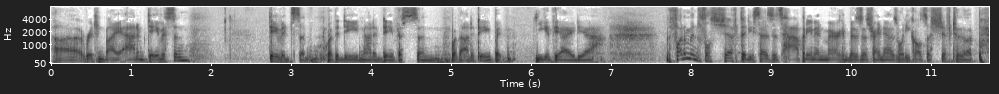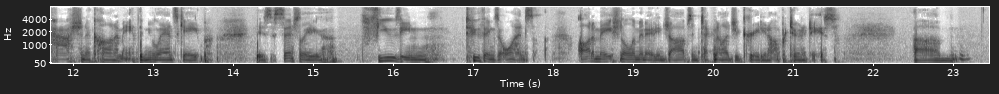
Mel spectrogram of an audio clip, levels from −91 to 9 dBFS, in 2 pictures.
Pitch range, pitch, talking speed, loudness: 95-125 Hz, 105 Hz, 155 wpm, -17 LUFS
